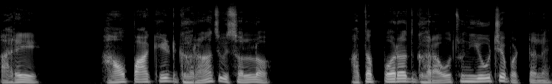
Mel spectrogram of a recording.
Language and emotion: Goan Konkani, sad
